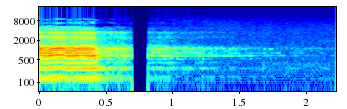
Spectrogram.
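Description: A man's voice chanting, holding one long note that ends about half a second in; after a brief dropout only faint background hiss remains.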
